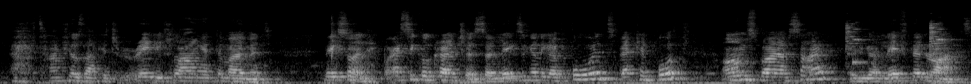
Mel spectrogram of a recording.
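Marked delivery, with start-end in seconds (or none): none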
